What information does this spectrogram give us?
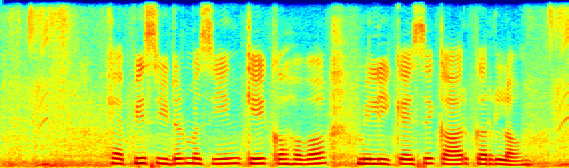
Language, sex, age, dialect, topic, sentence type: Bhojpuri, female, 18-24, Northern, agriculture, question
